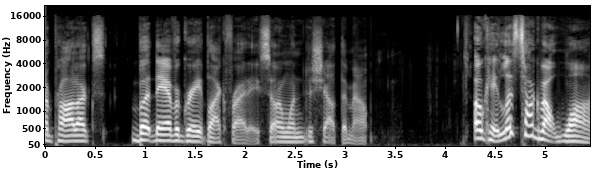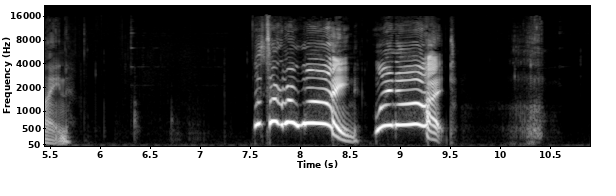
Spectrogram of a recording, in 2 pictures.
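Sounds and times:
speech: 0:00.0 - 0:03.4, 0:04.2 - 0:05.8, 0:07.6 - 0:09.6
sipping water: 0:10.0 - 0:10.8.

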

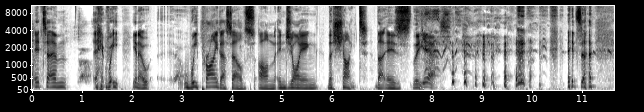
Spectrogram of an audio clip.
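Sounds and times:
speech: 0:00.0 - 0:08.8, 0:10.7 - 0:11.6
dog barking: 0:00.9 - 0:01.2
laughter: 0:07.8 - 0:11.6.

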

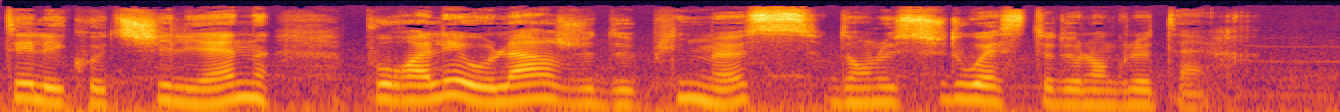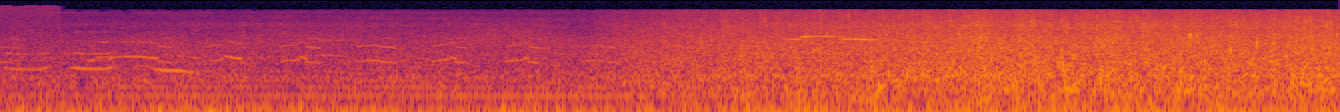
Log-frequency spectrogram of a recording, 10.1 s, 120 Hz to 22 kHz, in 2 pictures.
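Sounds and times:
speech: 0:00.0 - 0:04.8
boat engine drone at sea: 0:00.0 - 0:10.0
wind at sea off Plymouth: 0:00.0 - 0:10.0
seabird calls: 0:01.0 - 0:10.0
splashing water at sea off Plymouth: 0:07.7 - 0:10.0.

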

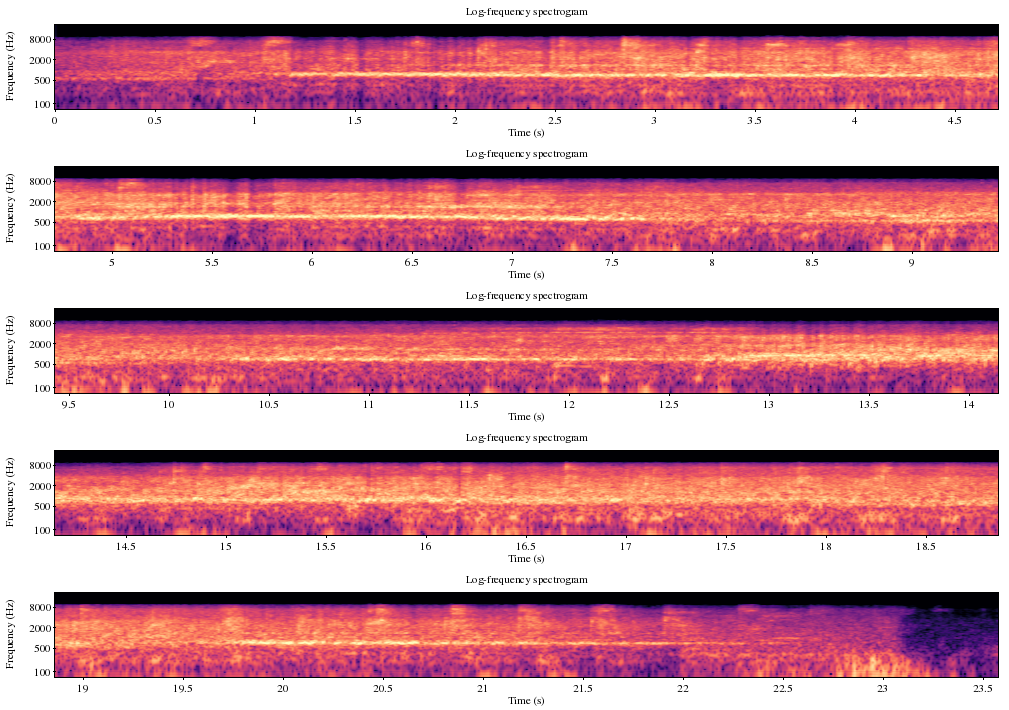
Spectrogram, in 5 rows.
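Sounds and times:
huge stadium crowd at a football match cheering and whistling: 0:00.0 - 0:23.5.

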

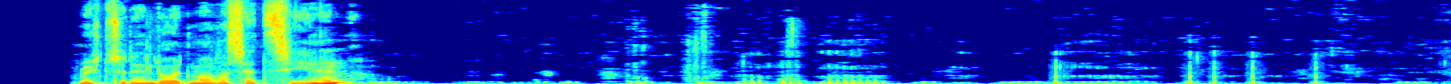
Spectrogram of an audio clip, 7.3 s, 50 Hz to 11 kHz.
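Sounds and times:
speech: 0:00.4 - 0:02.0
male cat purring on a lap: 0:01.4 - 0:07.2.

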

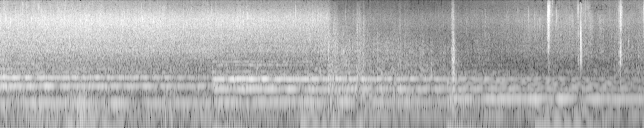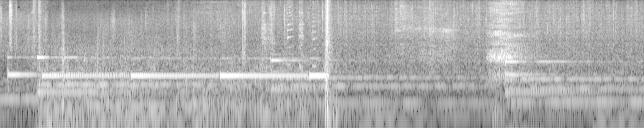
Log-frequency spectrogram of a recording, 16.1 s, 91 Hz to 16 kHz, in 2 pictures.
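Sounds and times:
rain falling: 0:00.0 - 0:16.1.

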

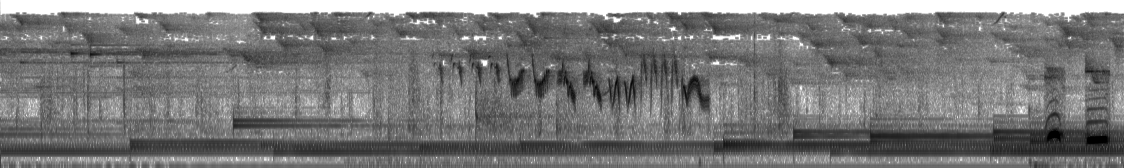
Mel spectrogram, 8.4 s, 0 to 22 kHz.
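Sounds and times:
soft sustained musical tones: 0:00.0 - 0:08.4
songbird chirping: 0:00.0 - 0:08.4
common cuckoo calling: 0:03.3 - 0:05.4, 0:07.7 - 0:08.4.

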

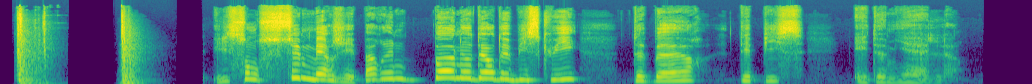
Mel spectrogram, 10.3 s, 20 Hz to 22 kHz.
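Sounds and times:
door opening with a creak and a knock: 0:00.2 - 0:01.6
speech: 0:02.2 - 0:09.6.

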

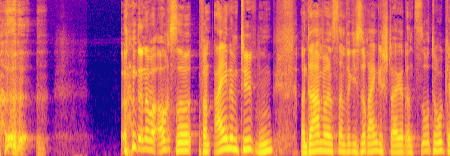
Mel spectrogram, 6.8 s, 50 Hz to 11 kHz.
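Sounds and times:
speech: 0:00.0 - 0:00.7, 0:01.8 - 0:06.7
person imitating a cough: 0:00.0 - 0:00.8, 0:01.8 - 0:02.3.

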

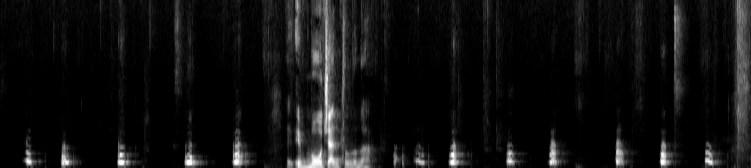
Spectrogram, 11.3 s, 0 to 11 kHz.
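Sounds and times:
person imitating a faraway dog barking: 0:00.4 - 0:01.2, 0:01.8 - 0:02.1, 0:02.8 - 0:03.8, 0:05.9 - 0:08.5, 0:09.2 - 0:10.9
speech: 0:04.3 - 0:05.7.

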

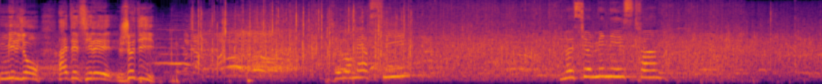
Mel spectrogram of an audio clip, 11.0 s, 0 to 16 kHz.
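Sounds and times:
speech: 0:00.0 - 0:02.4, 0:04.4 - 0:05.6, 0:07.4 - 0:09.0
members of a parliamentary assembly applauding a deputy's speech: 0:02.4 - 0:10.9.

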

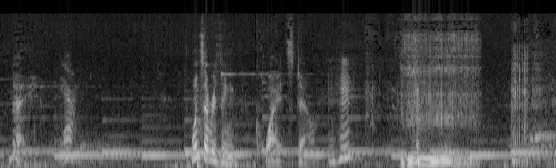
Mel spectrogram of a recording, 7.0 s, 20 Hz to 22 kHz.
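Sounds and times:
speech: 0:00.1 - 0:01.1, 0:02.4 - 0:05.5
loud rasping snore: 0:05.0 - 0:06.7.

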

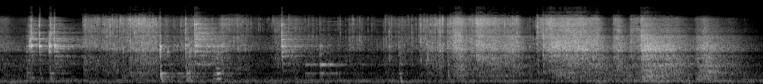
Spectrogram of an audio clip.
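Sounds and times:
garbage thrown from the fourth floor tumbling down a trash chute: 0:00.3 - 0:06.0.

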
